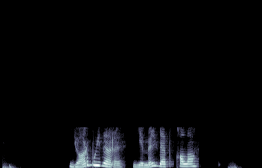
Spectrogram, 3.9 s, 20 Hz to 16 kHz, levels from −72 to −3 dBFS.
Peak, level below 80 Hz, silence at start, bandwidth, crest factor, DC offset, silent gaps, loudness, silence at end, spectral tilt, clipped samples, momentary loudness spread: -2 dBFS; -50 dBFS; 0.05 s; 4.1 kHz; 16 dB; under 0.1%; 0.37-1.02 s, 1.92-1.99 s, 3.09-3.40 s; -17 LUFS; 0.4 s; -12 dB/octave; under 0.1%; 12 LU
